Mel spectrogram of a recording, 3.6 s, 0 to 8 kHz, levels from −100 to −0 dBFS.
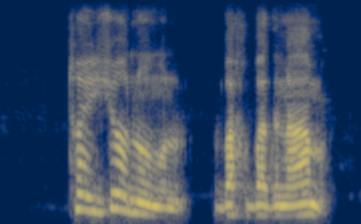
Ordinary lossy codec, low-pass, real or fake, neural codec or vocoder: Opus, 24 kbps; 7.2 kHz; real; none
